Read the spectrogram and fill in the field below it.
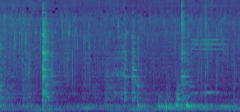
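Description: Cauliflower florets fry in hot oil on a home stove. A steady, soft sizzle continues throughout, broken by a couple of sharp spatula scrapes and clinks against the pan.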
